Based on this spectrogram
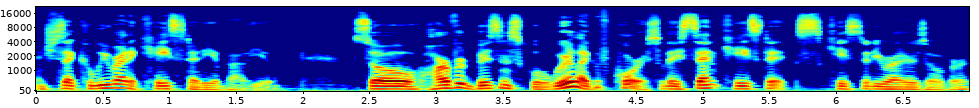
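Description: A man with a Chicago accent talks at a medium pitch and a fairly quick pace, with lively intonation and big swings in loudness. The recording is very clean, with a silent background. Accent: Chicago American. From US Midwest, Chicago. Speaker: business founder and CEO. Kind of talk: interview. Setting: studio.

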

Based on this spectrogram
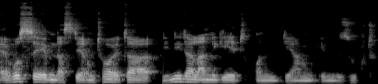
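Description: A man talks in a normal speaking voice. His intonation is fairly even and his pace fairly quick. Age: 30s. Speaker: field hockey goalkeeper. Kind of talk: interview.

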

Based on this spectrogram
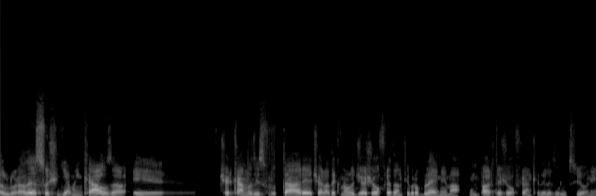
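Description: A man at a fairly quick pace, big swings in loudness, dry, close sound with no echo. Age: 20s. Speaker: psychologist. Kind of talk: casual interview.

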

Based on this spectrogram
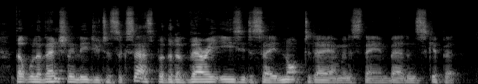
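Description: A man of medium pitch with fairly even intonation, on a very clean recording with a silent background. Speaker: alpine ski racer. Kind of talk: casual interview.

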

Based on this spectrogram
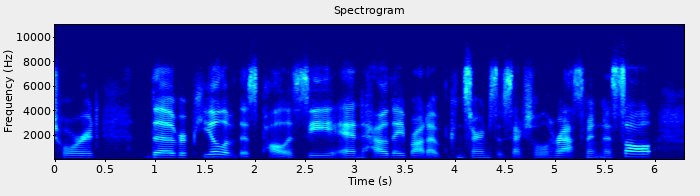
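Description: A woman speaks in a normal speaking voice, fairly low in pitch with ordinary pitch variation. Her pace is fairly quick, and the sound is dry and close with no echo. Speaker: podcast co-host. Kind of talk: interview.

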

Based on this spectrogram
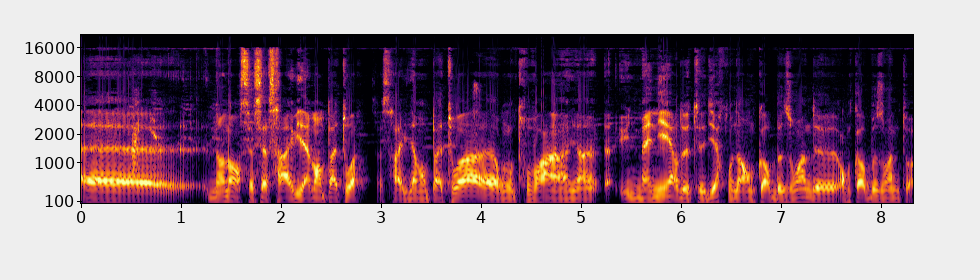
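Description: A man with a very deep, low voice speaks in a monotone, flat way with hardly any pauses. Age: 50s. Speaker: negotiation coach. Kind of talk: consultation call.

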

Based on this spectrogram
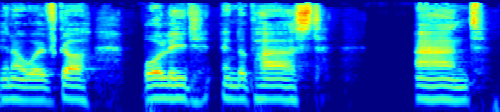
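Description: A man speaks with an Irish accent. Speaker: podcast host. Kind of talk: casual chat. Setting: studio.

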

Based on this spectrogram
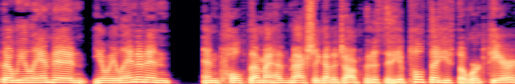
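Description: With an American accent, a woman of medium pitch speaks at a very fast pace with fairly even intonation, in a dry, close sound with no echo and a quiet background. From rural Oklahoma. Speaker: city economic development executive. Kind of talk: interview conversation.

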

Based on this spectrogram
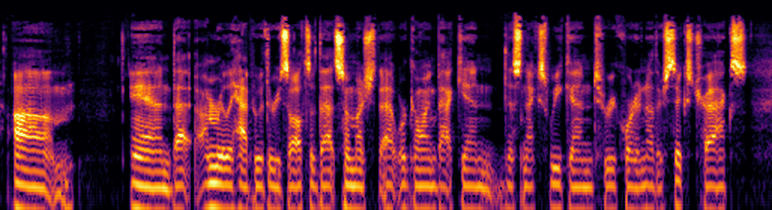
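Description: At a moderate pace, a speaker with an American accent talks in a monotone, flat intonation in a very clean recording with a silent background. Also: man. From US Midwest, Cedar Rapids, Iowa. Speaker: jazz professor and saxophonist. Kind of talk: interview. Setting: office.

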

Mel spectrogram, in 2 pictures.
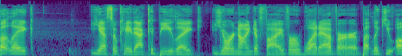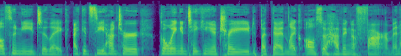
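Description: Here a woman talks in an ordinary speaking voice. Her pitch is fairly low and her intonation fairly even. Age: 30s. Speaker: podcast co-host and nurse. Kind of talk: casual chat.

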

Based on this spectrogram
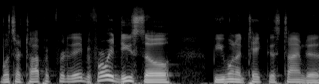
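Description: On a very clean recording with a silent background, a man with a dark, mellow tone talks at a fairly quick pace with lively intonation. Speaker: podcast host. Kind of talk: casual chat. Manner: joking.

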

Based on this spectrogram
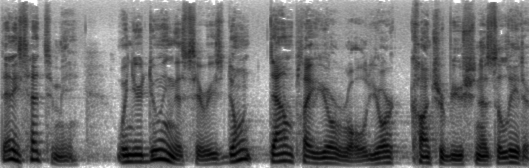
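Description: A man with a Canadian accent and very wide pitch swings, on a very clean recording with a silent background. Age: 60s. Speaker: podcast host and church minister. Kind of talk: reflective scripted narration.

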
